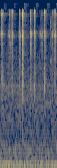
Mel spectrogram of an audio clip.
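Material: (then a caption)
Wood. A carved wooden palad khik amulet, made of black phaya ngio and dam dong wood, is shaken so the small bell or rattle embedded inside sounds, a characteristic feature of the piece. About six short, bright, clicking rattles are heard over a steady low hum.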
